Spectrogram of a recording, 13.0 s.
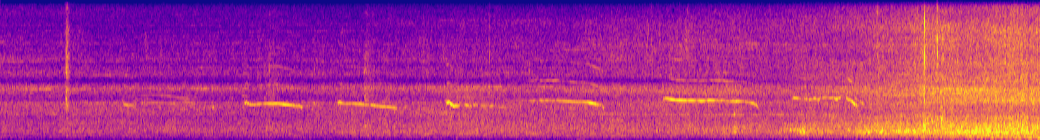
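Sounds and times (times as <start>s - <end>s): train wheels rumbling on rail: 0.0s - 13.0s
high-pitched wheel squeals: 1.6s - 10.8s.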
